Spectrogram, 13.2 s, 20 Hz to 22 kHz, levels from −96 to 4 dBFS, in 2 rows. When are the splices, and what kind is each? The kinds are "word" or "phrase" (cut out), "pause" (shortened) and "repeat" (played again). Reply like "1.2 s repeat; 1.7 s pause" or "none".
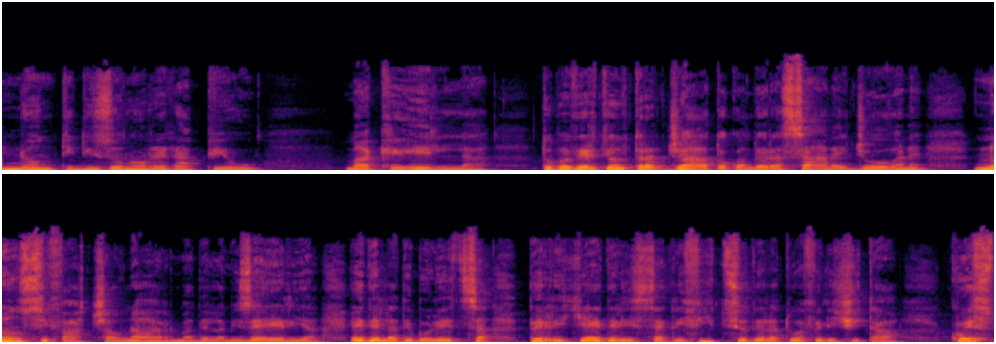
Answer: none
